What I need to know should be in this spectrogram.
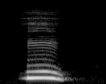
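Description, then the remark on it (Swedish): A single sustained hoot from a human voice imitating an owl heard at night in central Karlstad, Sweden, steady and fairly loud, lasting about half a second before trailing off, with silence on either side. “Jag tänkte, ja, uggla, men för fan, mitt i stan finns inte ett träd någonstans.”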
